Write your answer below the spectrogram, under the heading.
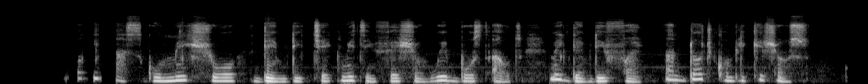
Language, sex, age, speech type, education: Nigerian Pidgin, female, 15-29, spontaneous, tertiary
